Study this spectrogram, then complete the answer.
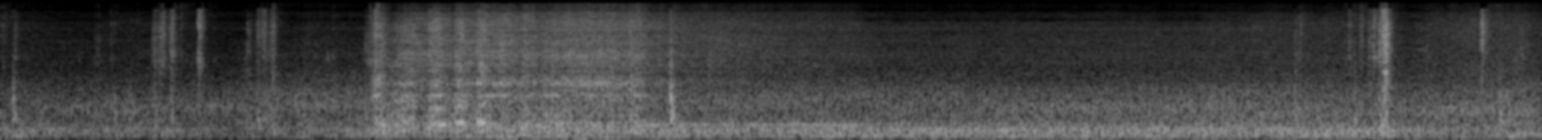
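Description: A Rover K-series car engine with a starting fault cranks on a jump pack and fires into a steady, close idle after a couple of seconds of turning over, with a few light clicks and a short sharp knock near the end.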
